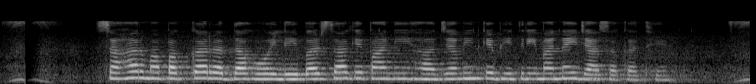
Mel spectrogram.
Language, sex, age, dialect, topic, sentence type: Chhattisgarhi, female, 25-30, Central, agriculture, statement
